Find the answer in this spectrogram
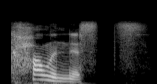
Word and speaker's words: colonists: to it and then you add an extra s so when you think you're you're you're you're done and you think you have to add more stop you don't have to add anymore okay so this is colonists colonists there you go good one more time colonists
